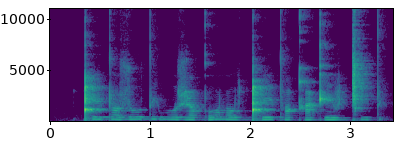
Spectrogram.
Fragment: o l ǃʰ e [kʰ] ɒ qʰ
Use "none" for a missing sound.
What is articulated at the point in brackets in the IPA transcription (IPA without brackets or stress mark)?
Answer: tʰ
